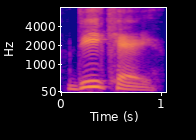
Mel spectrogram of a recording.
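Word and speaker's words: Dike: I don't know because he threw he threw it to Shamir DK whose name is spelled much whose name is spelled differently but it's pronounced DK which also sounds funny if you think about it.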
